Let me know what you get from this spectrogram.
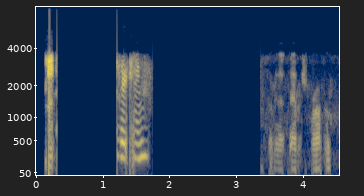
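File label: Raleigh Police Southeast District Dispatch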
